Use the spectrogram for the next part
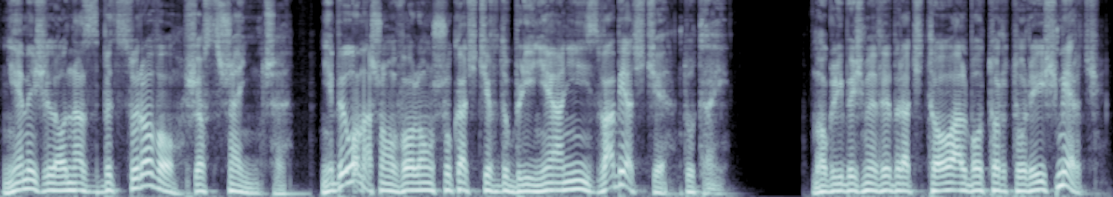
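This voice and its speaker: A man's voice: lowish voice, animated, a little slow, darkish tone, dry recording, clean studio sound. A man reading as an earnest Norse uncle. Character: older Norse uncle, earnest plotting conspirator.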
